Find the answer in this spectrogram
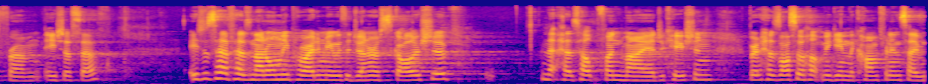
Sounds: Speech, woman speaking, Narration

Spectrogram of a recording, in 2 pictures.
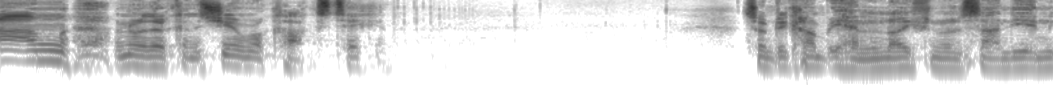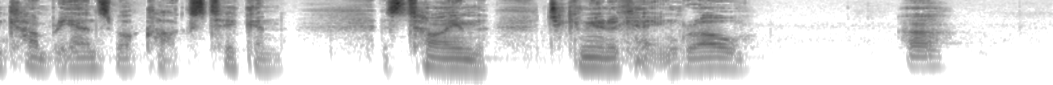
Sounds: Speech

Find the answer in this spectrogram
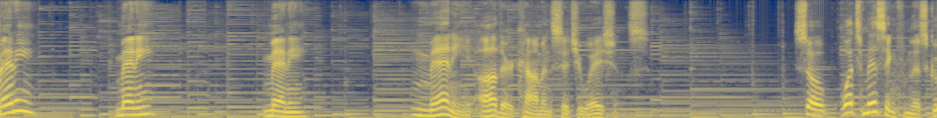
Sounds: Music, Speech

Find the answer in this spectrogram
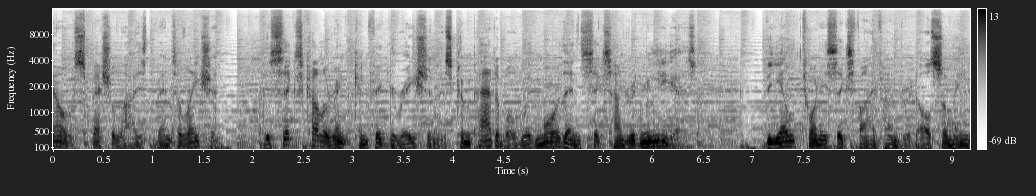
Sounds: Speech, Music

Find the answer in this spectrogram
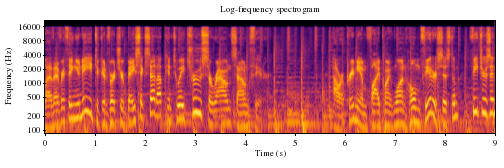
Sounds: Music, Speech

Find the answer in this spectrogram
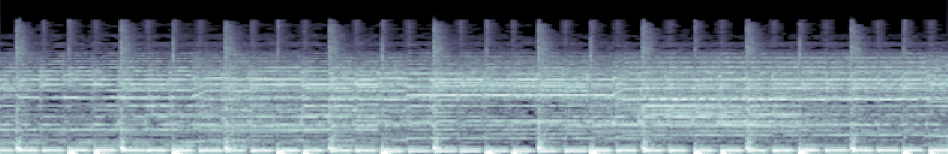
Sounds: Music

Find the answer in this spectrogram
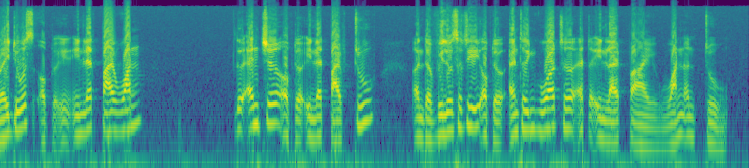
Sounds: Hum

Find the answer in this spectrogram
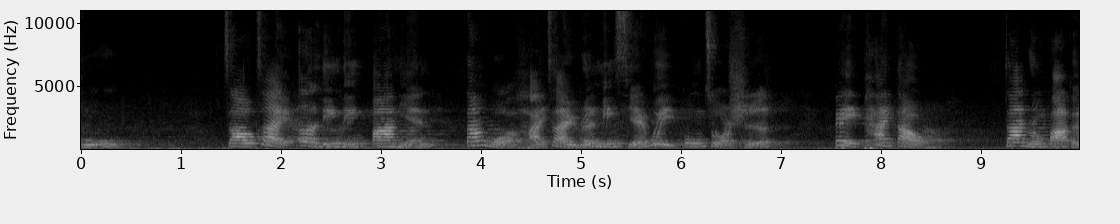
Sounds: Speech, Female speech, monologue

